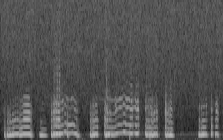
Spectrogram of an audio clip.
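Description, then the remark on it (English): Swans calling in a rapid, overlapping series of nasal, hooting honks, a dozen or so notes in quick succession, clear with no voices. “Swans Come Calling”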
